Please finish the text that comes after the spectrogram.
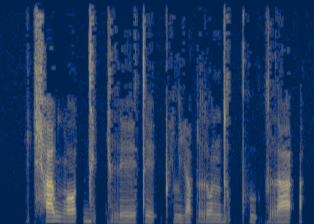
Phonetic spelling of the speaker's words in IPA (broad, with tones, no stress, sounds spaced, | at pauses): t͡ɕʰ a˥˩ w ŋ ɔː˦˥ t̚ d i˥˩ t̚ k r eː˦˥ t e˨˩ ʔ pʰ l i˩˦ a̯ p r o˧ n d u˦˥ k̚ pʰ u˨˩ ʔ k r a˦˥ ʔ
